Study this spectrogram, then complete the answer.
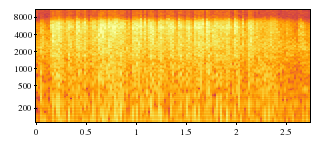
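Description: Rapid automatic gunfire in the first-person shooter Combat Master, a dense continuous burst of overlapping shots filling the whole stretch at steady loudness with no talk.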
